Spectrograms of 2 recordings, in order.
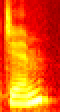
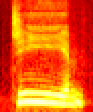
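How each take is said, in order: First: The vowel is short and clipped. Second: The vowel is stretched out long. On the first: The speaker calls it wrong. "Don't say Jim" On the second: The speaker calls it right. "we say Jim. We stretch Jim"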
